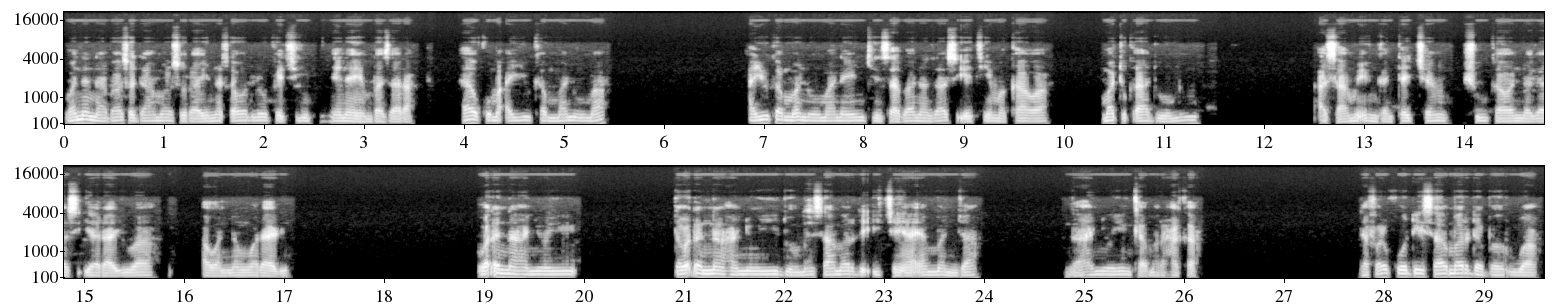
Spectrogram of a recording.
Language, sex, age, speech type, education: Hausa, male, 46-60, spontaneous, tertiary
